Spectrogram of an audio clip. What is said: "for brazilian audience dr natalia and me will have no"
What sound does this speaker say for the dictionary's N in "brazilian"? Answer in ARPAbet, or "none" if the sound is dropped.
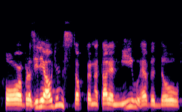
none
